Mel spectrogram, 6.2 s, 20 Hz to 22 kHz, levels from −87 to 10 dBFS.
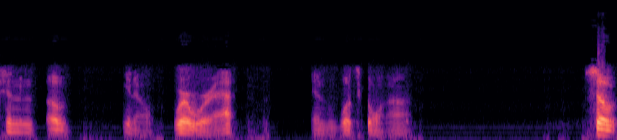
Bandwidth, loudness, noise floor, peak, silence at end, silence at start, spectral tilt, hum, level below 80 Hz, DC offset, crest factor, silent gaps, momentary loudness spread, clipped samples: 7.2 kHz; -23 LUFS; -72 dBFS; -2 dBFS; 0.05 s; 0 s; -6.5 dB/octave; none; -62 dBFS; under 0.1%; 24 dB; none; 24 LU; under 0.1%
